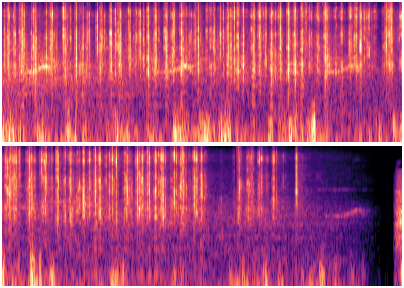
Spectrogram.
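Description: Rapid computer keyboard typing, a dense run of key clicks that thins to a few scattered keystrokes near the end and stops about nine and a half seconds in.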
